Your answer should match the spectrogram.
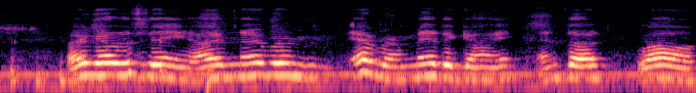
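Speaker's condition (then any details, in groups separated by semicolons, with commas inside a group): Brain injury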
